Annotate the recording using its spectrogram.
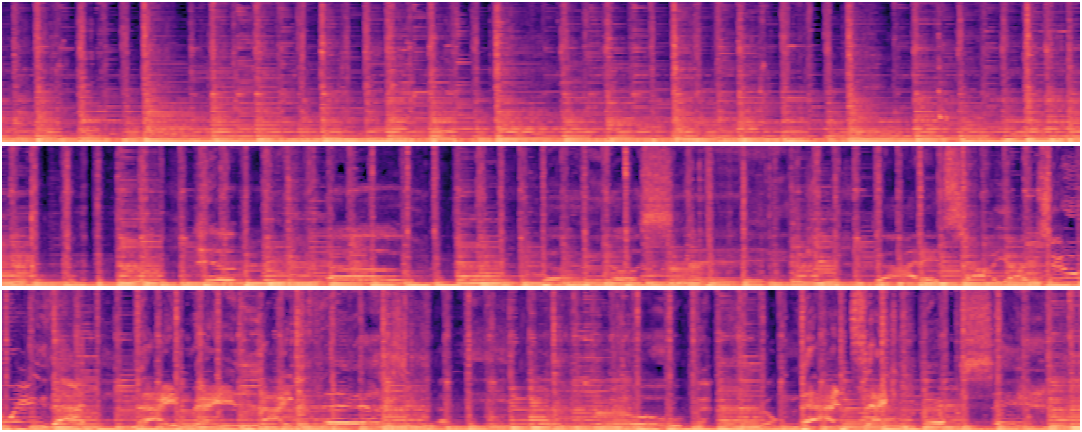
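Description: Two acoustic guitars playing a song: one strums steady chords while the second picks a lead line over them, with a bending melody coming in at about twelve seconds.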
